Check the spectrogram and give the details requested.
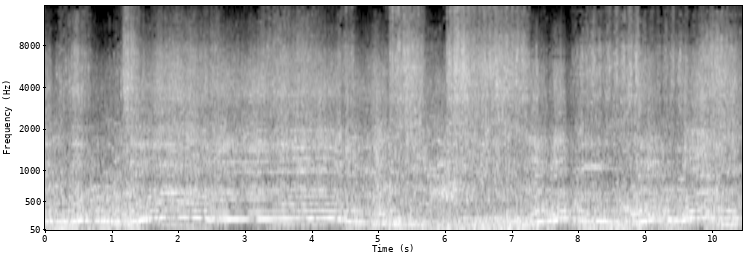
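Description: Demolition derby car engines revving hard, the pitch climbing, holding and dropping again several times as the wrecked pickups push against each other in the dirt.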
